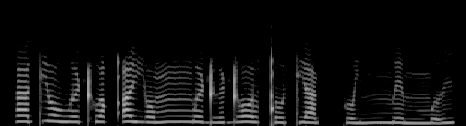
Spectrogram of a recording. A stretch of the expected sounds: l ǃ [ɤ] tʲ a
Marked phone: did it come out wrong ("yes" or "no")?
yes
